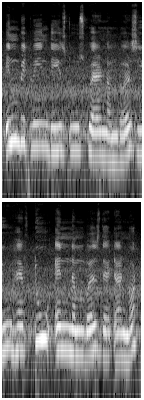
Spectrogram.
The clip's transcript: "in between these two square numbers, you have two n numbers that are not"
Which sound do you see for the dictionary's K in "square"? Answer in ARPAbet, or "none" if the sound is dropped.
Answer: K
